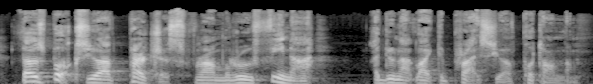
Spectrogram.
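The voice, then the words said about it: Put-on Russian accent. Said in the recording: “All of a sudden he had a Russian accent.”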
